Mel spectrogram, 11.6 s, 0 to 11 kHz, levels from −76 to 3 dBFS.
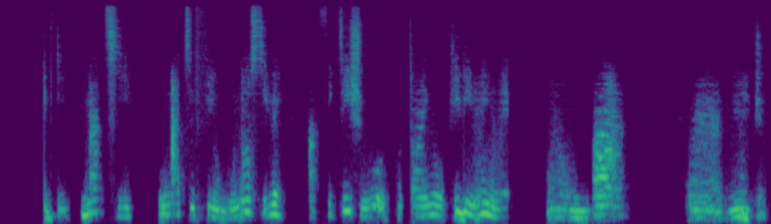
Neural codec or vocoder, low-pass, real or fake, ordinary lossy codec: codec, 44.1 kHz, 0.9 kbps, DAC; 9.9 kHz; fake; AAC, 48 kbps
